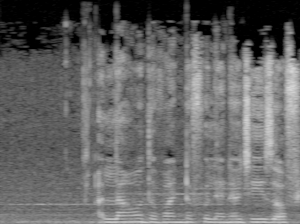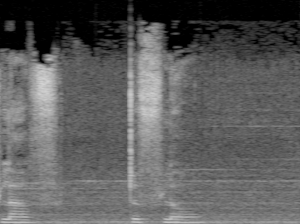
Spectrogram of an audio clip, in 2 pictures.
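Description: A woman speaks briefly and calmly, close to a microphone.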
